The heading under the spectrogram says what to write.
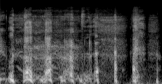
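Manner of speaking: airy high wheeze of a laugh; high breathless laugh. Real, not acted. Laughing at his planned celebration dinner, airy wheeze.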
